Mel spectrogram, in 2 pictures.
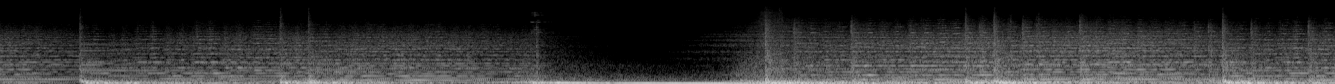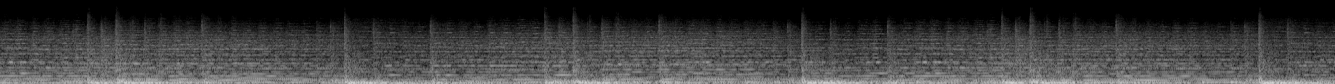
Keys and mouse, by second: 2.1 alt+middle click, 3.4 middle click, 3.8 alt+middle click, 5.7 middle click, 12.0 alt+middle click, 13.4 middle click, 24.3 alt+middle click.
